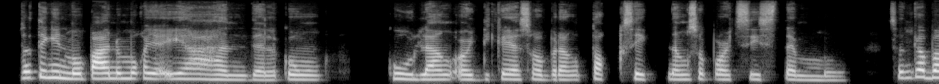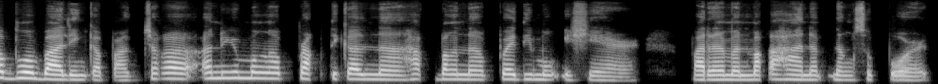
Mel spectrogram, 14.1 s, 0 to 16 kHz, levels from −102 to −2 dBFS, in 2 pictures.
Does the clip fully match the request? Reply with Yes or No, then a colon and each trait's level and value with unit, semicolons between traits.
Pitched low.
No: high, 205 Hz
